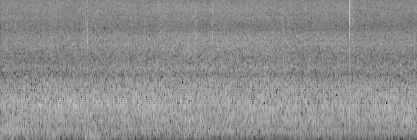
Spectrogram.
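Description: Steady outdoor rushing noise, even throughout, with no clear single event: the ambience of a riverbank with a road close by.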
